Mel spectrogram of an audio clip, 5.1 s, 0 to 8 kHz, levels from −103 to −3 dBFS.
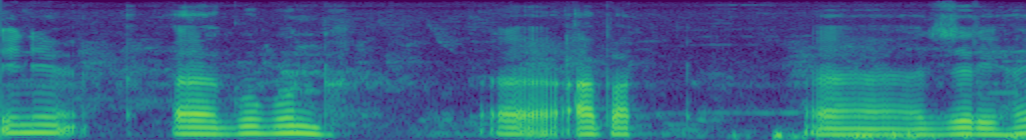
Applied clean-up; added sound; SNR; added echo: none; none; none; none.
